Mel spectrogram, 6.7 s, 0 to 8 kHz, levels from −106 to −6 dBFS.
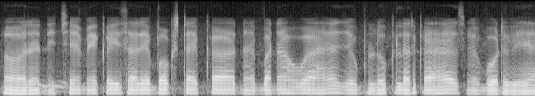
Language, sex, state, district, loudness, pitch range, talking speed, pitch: Hindi, male, Maharashtra, Mumbai Suburban, -17 LUFS, 95-100 Hz, 190 wpm, 95 Hz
